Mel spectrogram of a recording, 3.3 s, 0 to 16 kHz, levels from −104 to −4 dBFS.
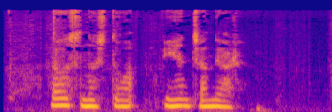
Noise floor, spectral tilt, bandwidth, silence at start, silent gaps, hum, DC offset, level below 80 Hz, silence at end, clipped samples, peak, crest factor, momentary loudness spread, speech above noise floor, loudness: -67 dBFS; -5 dB/octave; 11.5 kHz; 0.5 s; none; none; under 0.1%; -62 dBFS; 0.75 s; under 0.1%; -12 dBFS; 14 dB; 8 LU; 44 dB; -25 LUFS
